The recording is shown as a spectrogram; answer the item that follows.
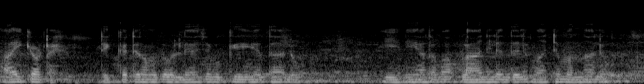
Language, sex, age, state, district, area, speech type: Malayalam, male, 18-30, Kerala, Idukki, rural, read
